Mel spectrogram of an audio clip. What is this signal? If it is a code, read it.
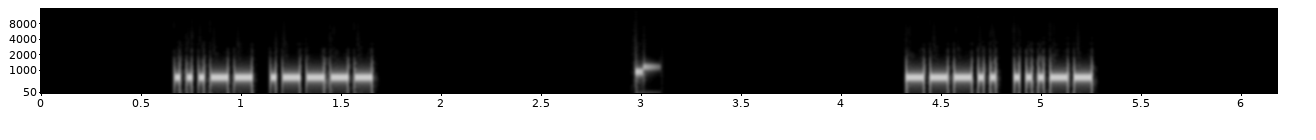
Morse code, heard as a keyed tone, about 40 wpm, 700 Hz. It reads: 31 83
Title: Numbers - 2-Digit 40wpm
